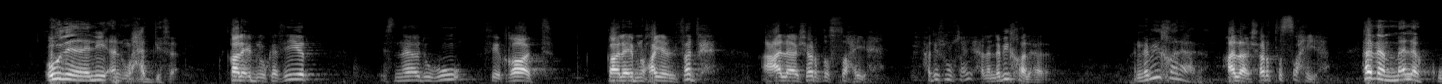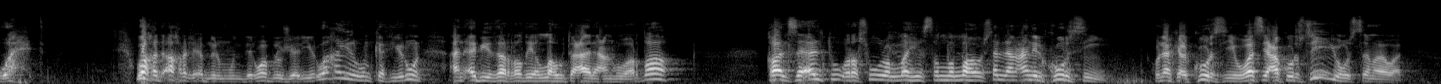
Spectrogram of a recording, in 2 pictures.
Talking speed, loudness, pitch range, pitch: 125 wpm, -19 LUFS, 165-220 Hz, 190 Hz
